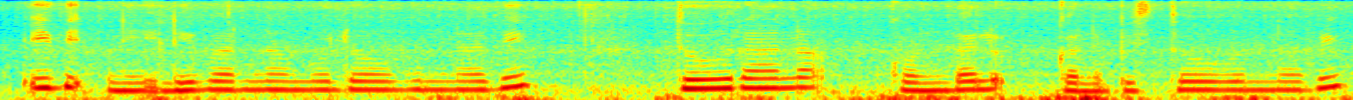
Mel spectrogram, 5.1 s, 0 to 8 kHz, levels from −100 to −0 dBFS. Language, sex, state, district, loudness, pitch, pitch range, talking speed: Telugu, female, Telangana, Mahabubabad, -16 LUFS, 215 Hz, 210-245 Hz, 95 wpm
